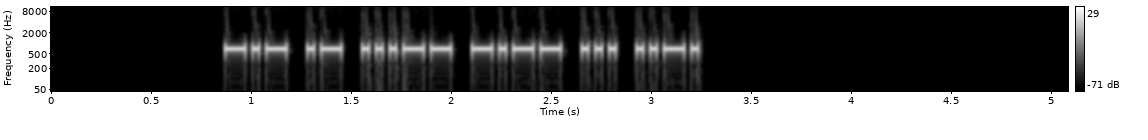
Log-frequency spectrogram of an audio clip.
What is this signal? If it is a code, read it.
Morse code, heard as a keyed tone, about 34 wpm, 700 Hz. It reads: KA3YSF
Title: USA Call Signs - 6 Characters - Repeated 3x - 35wpm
